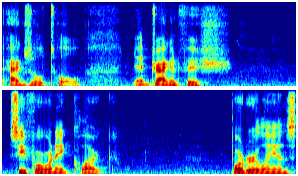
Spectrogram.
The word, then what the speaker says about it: Axolotl: The Minecraft update aquatic music, Shunji, Axol, how's it pronounced? Axolotl, and Dragonfish, C418 Clark, Borderlands 2 Ice.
